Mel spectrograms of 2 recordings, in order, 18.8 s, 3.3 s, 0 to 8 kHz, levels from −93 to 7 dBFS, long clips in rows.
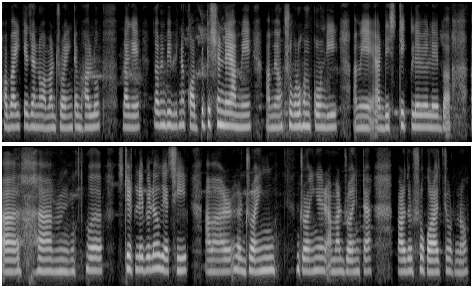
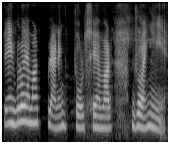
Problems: none marked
